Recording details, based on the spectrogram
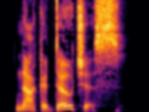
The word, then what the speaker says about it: Nacogdoches: The Texas sister town is pronounced Nacogdoches.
